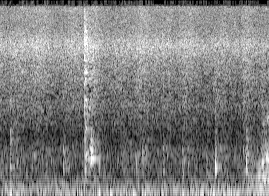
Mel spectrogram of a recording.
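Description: Egg fried rice sizzles in hot oil over a full flame, a steady loud frying hiss with occasional stirring scrapes and no voices.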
